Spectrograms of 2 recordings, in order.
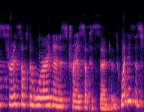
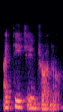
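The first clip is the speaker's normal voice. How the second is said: lower, "Toronto" given no emphasis; robotic, no stress; 7 semitones lower, 4 dB quieter than usual. Shown as a demonstration. Teacher showing a poor answer, robotic and unstressed. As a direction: say "Toronto" as evenly as the rest. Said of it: "That's not very understandable".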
